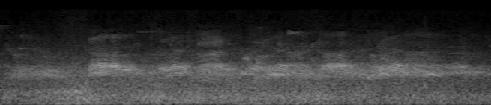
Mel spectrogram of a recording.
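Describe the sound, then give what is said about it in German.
A raven caws in a steady run of harsh, hoarse croaks, one after another across several seconds, loud, with no voices. “Raben haben Menschen immer fasziniert und ihnen oft Angst eingejagt.”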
